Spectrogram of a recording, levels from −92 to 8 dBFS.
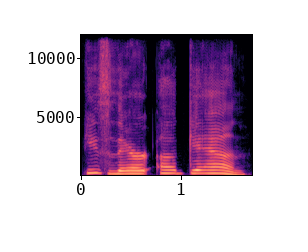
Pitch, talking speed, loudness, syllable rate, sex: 245 Hz, 105 wpm, -15 LUFS, 3.3 syllables/s, female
